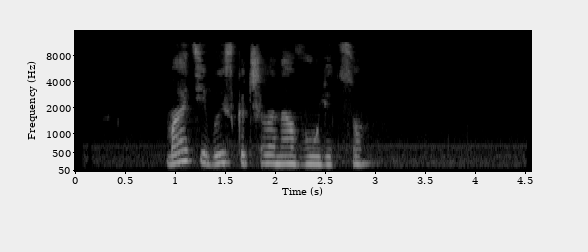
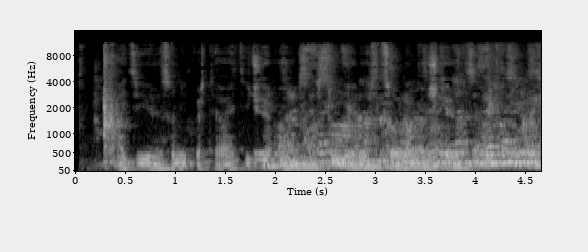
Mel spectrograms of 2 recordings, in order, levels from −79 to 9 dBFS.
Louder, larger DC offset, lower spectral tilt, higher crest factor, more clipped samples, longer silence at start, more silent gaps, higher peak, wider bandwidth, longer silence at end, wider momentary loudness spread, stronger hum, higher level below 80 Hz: second, -34 LUFS vs -22 LUFS; neither; second, -4 dB/octave vs -6 dB/octave; first, 20 dB vs 14 dB; neither; first, 0.9 s vs 0.2 s; neither; second, -18 dBFS vs -6 dBFS; about the same, 11.5 kHz vs 11.5 kHz; first, 1.6 s vs 0 s; about the same, 8 LU vs 8 LU; neither; second, -84 dBFS vs -44 dBFS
